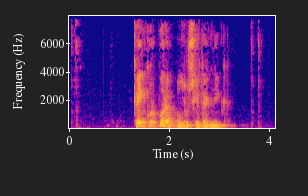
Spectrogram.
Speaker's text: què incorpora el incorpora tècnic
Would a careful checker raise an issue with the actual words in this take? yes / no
yes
